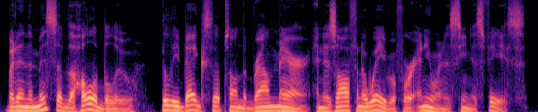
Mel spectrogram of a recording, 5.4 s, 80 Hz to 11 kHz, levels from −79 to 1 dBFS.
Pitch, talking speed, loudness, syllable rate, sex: 110 Hz, 280 wpm, -16 LUFS, 6.9 syllables/s, male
